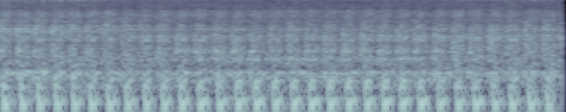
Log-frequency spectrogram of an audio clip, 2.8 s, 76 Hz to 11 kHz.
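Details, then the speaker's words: Raider 150 carb single-cylinder motorcycle after repairing loss of compression (both intake valves leaking, valve seals replaced, 28 mm round-slide carb): stable, even idle thump, three to four pulses a second, with no exhaust smoke. "Stable na stable ang menor."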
